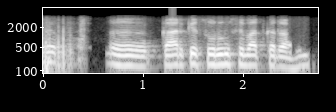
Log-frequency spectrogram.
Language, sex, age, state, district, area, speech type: Hindi, male, 30-45, Uttar Pradesh, Ghazipur, rural, conversation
